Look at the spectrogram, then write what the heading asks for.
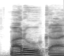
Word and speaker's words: Maruca: Maruca. Is that how you say it? Yeah. All right. Maruca in Italian.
